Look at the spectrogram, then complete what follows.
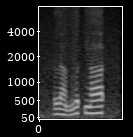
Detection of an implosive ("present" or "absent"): absent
